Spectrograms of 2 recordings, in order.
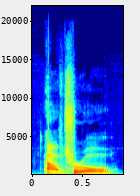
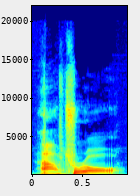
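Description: No difference in how they are said.

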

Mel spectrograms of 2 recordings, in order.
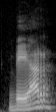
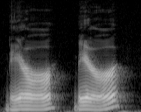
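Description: First: "Bear" as Spanish "be-ar"; "Bear" in two vowels, e then a; wrong pronunciation. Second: "Bear" lower, ending in a held English r; "bear" with a long curled r, no open "a"; correct pronunciation. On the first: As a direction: say "Bear" with an open "a" and a short r. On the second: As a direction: glide "bear" straight into "er". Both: Shown as a demonstration.

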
